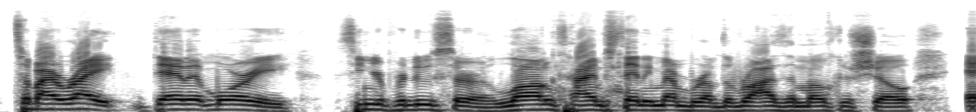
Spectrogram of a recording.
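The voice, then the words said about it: Sick, under-the-weather voice. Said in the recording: “Pardon my voice. A little under the weather.”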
